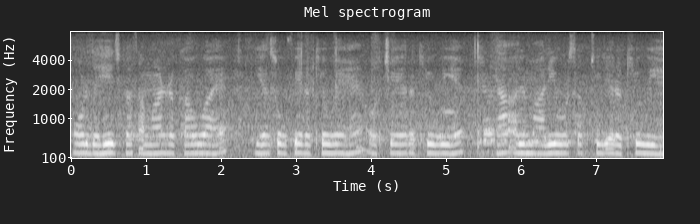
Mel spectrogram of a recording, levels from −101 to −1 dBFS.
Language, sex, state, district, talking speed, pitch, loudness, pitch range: Hindi, female, Rajasthan, Bikaner, 190 wpm, 210 Hz, -16 LUFS, 205-210 Hz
